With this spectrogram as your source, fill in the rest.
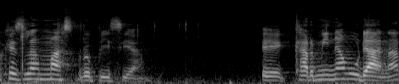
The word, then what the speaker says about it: Carmina: es la más propicia carmina burana realmente deberíamos pronunciar carmina carmina burana porque carmín es canto y no es una palabra latinizada y burana de vio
